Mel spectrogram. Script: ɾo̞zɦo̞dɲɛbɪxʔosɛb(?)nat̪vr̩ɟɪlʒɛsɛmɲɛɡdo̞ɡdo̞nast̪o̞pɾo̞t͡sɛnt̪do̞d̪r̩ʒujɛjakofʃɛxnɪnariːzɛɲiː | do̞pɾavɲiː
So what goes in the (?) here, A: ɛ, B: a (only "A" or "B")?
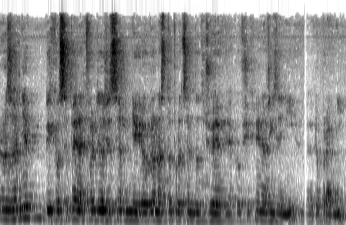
A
